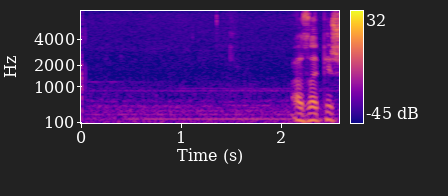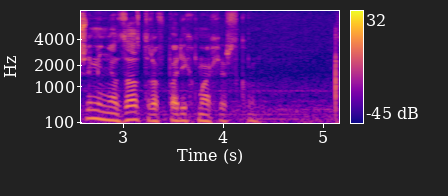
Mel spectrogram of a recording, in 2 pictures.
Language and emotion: Russian, neutral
